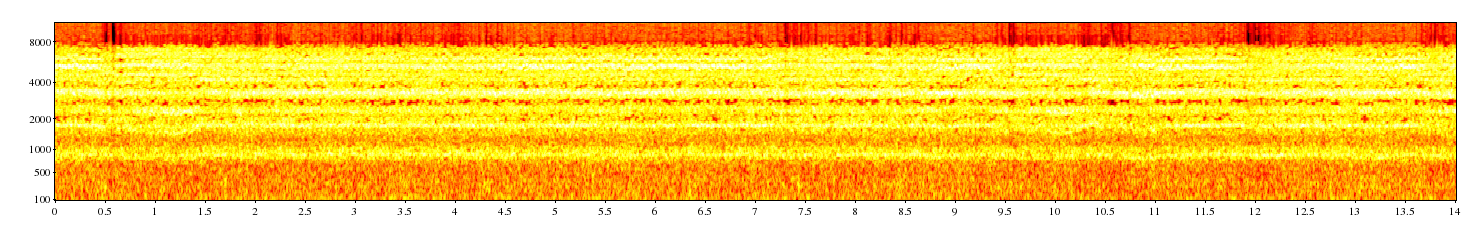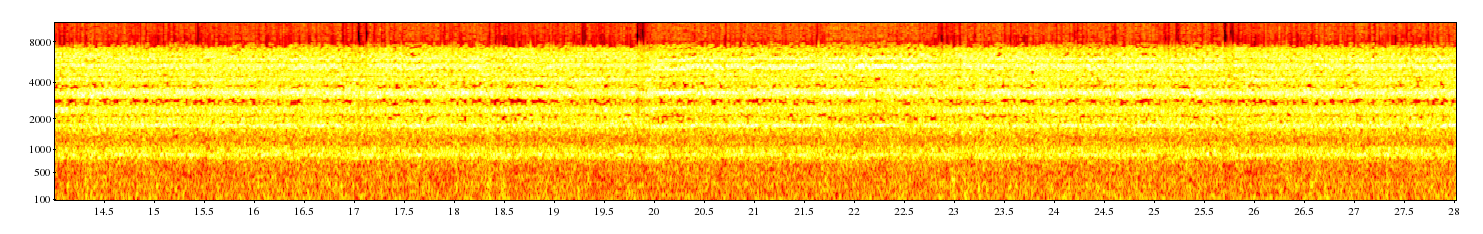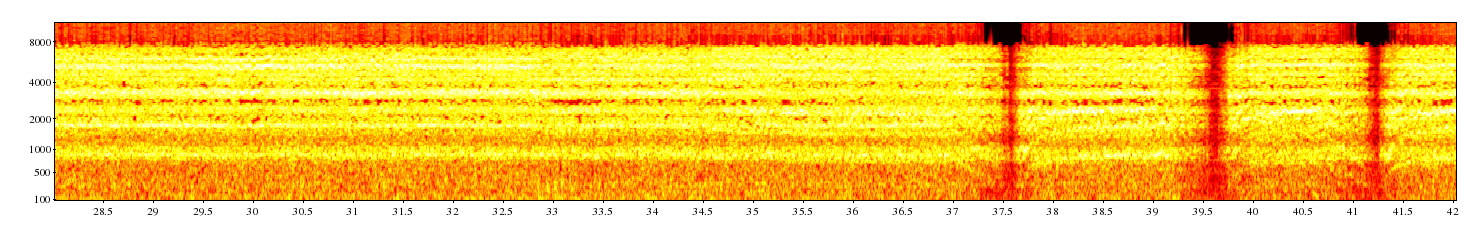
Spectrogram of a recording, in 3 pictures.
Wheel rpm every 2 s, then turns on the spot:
220, 230, 230, 230, 230, 220, 220, 230, 230, 230, 230, 230, 230, 230, 230, 230, 230, 210, 130, 150, 130.
36-38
